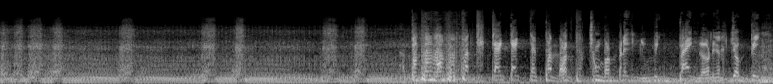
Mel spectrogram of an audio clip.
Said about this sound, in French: La vieille moto pétaradait dans la nuit noire.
